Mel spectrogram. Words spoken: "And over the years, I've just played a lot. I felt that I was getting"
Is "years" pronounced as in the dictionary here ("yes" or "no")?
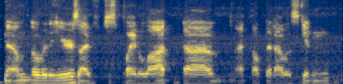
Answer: yes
